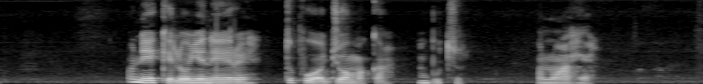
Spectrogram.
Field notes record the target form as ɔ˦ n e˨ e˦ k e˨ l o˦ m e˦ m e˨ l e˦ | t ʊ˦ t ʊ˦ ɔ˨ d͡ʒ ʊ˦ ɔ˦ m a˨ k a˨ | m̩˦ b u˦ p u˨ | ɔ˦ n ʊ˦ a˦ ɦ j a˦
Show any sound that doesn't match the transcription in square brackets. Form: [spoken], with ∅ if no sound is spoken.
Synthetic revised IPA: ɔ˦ n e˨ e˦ k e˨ l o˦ [ɲ] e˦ [n] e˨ [ɾ] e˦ | t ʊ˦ [p] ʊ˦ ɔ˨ d͡ʒ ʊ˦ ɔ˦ m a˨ k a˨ | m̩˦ b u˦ [t] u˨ | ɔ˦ n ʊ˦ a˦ ɦ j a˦

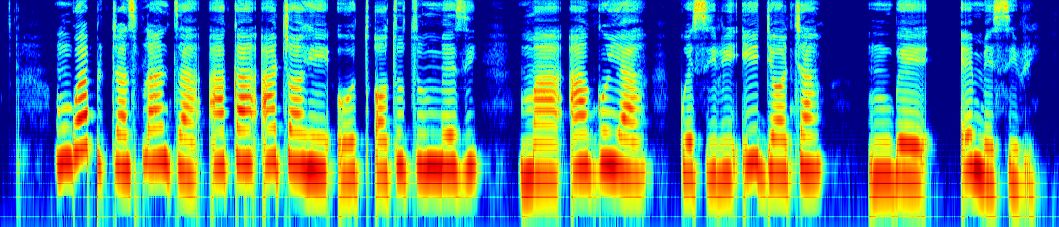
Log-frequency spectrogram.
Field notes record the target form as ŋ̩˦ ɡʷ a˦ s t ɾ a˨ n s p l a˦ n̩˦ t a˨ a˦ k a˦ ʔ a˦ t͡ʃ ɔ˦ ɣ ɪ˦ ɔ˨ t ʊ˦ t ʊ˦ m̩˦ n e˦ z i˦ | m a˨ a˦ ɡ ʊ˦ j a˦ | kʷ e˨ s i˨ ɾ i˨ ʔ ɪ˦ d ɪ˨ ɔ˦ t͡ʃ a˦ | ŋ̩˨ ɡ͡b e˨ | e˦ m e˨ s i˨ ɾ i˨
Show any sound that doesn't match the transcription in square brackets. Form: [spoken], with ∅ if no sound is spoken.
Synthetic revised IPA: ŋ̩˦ ɡʷ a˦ [∅] t ɾ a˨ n s p l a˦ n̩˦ t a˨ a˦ k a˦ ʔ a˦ t͡ʃ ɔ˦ ɣ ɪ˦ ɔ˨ t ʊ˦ t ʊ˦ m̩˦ [m] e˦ z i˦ | m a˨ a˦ ɡ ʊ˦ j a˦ | kʷ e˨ s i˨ ɾ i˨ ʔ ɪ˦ d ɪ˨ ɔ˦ t͡ʃ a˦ | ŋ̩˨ ɡ͡b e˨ | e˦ m e˨ s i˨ ɾ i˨

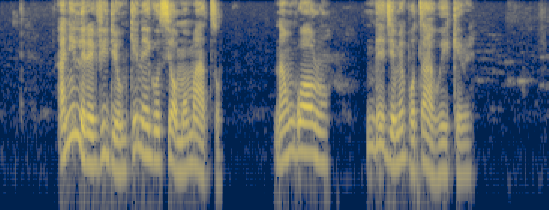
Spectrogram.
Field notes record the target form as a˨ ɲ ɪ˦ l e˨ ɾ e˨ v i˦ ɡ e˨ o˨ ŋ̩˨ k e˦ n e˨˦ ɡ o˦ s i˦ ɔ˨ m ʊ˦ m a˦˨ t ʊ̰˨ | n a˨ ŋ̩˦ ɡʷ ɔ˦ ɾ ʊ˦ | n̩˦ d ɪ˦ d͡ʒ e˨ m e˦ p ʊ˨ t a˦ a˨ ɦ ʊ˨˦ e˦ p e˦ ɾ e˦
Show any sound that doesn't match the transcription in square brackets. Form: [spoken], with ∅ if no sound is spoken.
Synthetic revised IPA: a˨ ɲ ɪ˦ l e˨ ɾ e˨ v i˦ [d] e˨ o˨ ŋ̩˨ k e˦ n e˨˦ ɡ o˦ s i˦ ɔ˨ m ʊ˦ m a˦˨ t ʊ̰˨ | n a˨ ŋ̩˦ ɡʷ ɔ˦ ɾ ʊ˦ | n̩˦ d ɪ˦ d͡ʒ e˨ m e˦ p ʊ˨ t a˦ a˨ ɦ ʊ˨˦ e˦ [k] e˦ ɾ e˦

